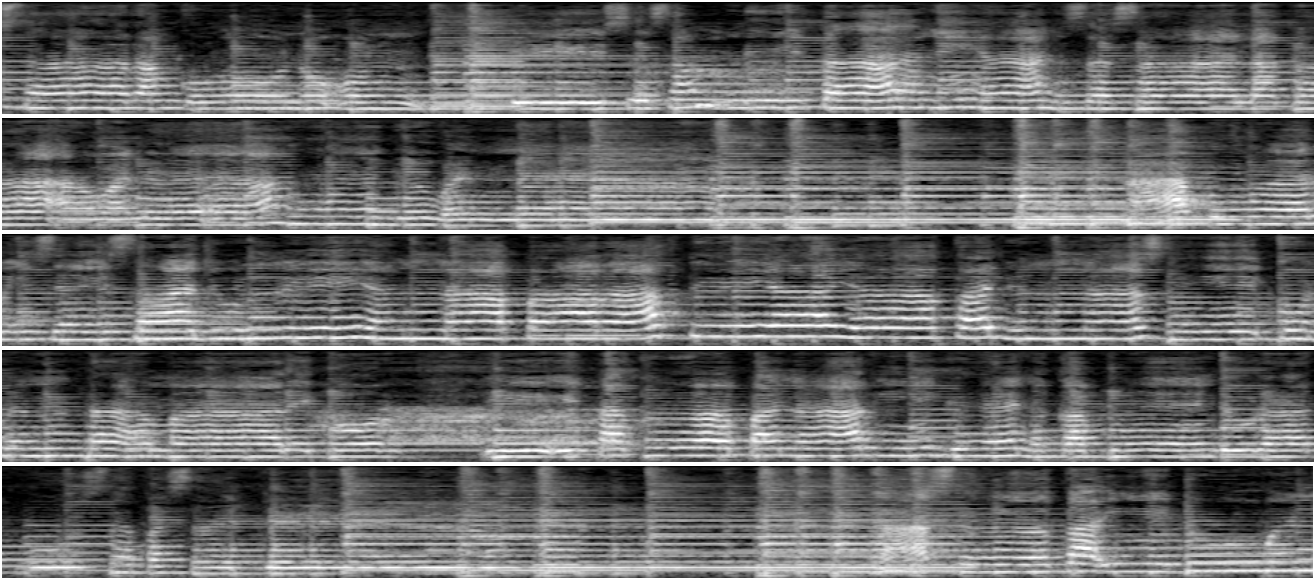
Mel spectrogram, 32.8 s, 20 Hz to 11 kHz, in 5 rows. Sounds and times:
Singing: 0.0 - 10.2, 12.1 - 29.0, 30.4 - 32.7
Inside, small room: 0.0 - 32.7
Music: 0.0 - 32.7.

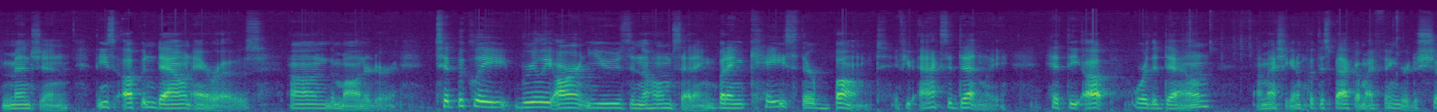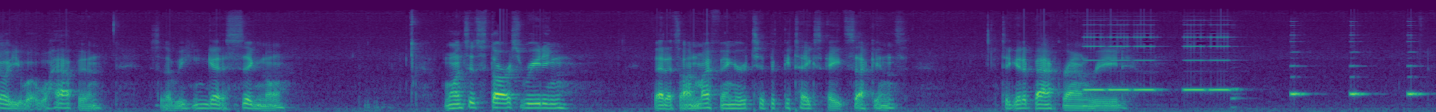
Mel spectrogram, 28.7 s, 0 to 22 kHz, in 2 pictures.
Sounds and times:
Speech: 0.0 - 17.4, 18.8 - 20.2, 20.9 - 23.5, 24.3 - 25.6
Inside, small room: 0.0 - 28.7
Buzzer: 25.2 - 28.7.

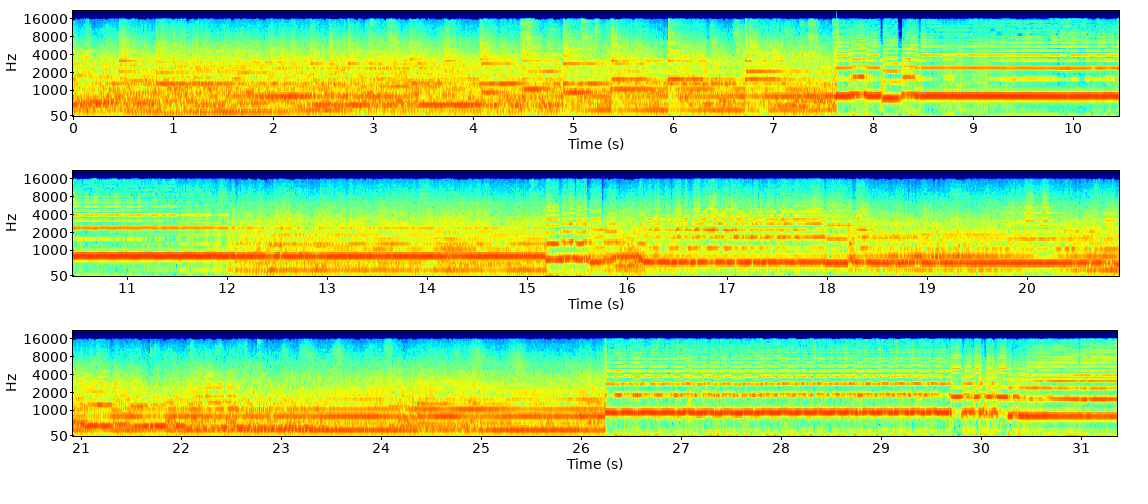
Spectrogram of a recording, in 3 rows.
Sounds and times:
Clarinet: 0.0 - 31.3.

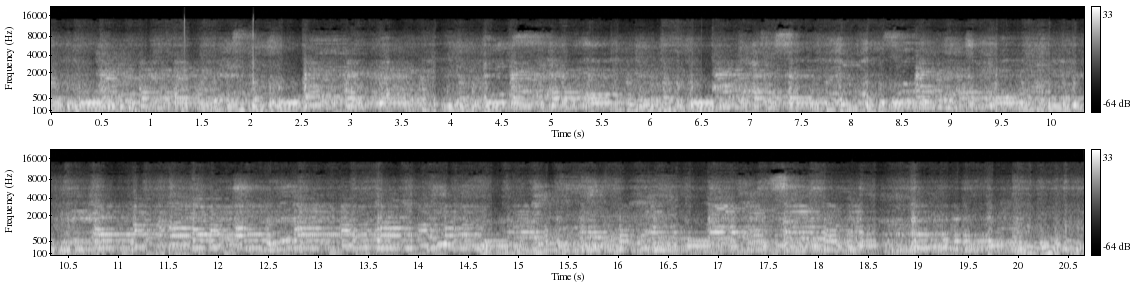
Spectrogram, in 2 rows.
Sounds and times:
Strum: 0.0 - 20.6.

